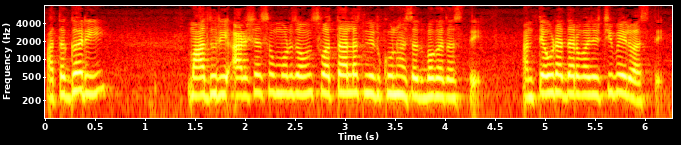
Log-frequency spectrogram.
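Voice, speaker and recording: Woman storyteller, high voice, plain steady scripted narration, dull lo-fi audio. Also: normal speed.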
